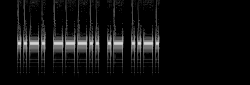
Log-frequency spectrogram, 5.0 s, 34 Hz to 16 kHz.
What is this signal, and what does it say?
Morse code, heard as a keyed tone, about 20 wpm, 700 Hz. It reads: F8AF
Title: DXCC-100 Call Signs - 4 Characters - 20wpm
